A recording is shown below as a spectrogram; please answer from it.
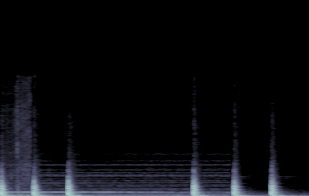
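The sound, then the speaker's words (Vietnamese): Knocking from inside a sealed jade coffin: sharp, hollow knocks, loud and clear with no voices, arriving in two separate groups with a pause between them. “Đúng lúc này, bên trong cỗ quan tài ngọc hoàn toàn kín mít kia đột nhiên vang ra tiếng gõ.”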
